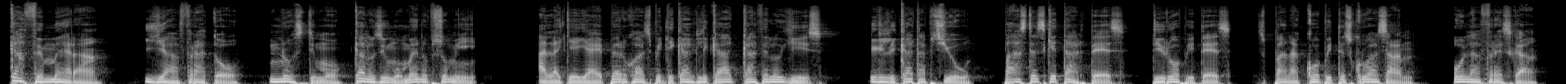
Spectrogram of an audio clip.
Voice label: male greek voice over sales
